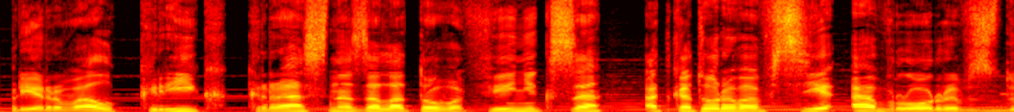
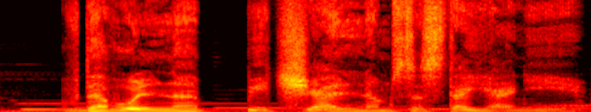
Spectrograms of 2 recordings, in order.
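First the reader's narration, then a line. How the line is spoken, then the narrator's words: Quiet concluding. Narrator (Russian): тихо закончил Дамблдор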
